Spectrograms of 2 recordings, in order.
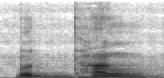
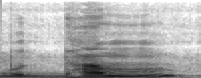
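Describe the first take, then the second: First: It ends with open lips on ng. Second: It ends with the lips closed on m. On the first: The speaker calls it right. "you don't have to close your lip. You have to open it" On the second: The speaker calls it wrong. "I heard him pronouncing like Buddham"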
